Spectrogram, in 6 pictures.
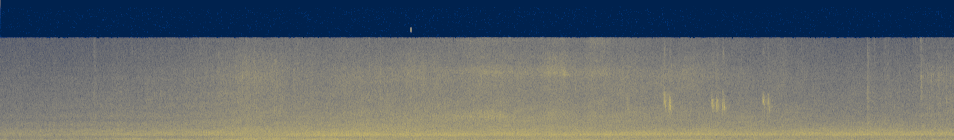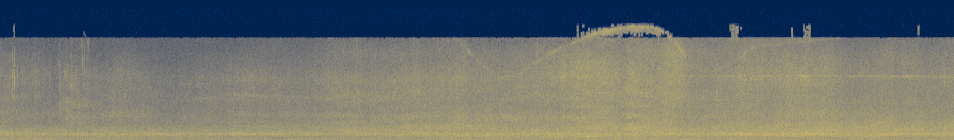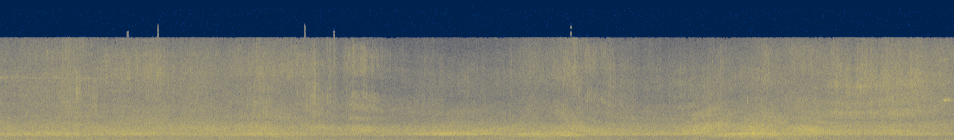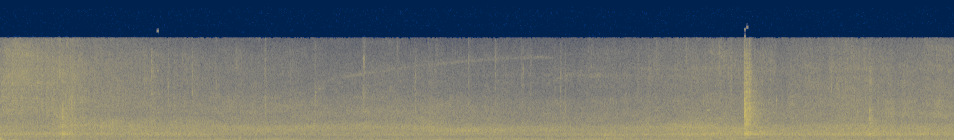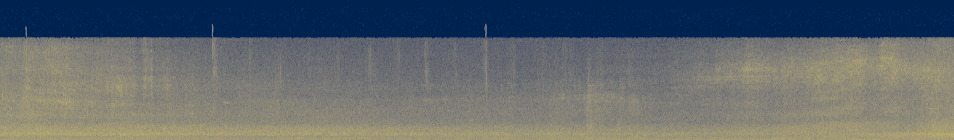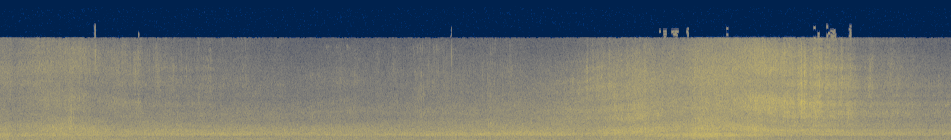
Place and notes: The Drive Moor Place Woodlands Oaklands Avenue Oaklands Grandstand Road Town Moor
By the gate
that sounds the runners passing by
In a puddle
grey leaves slowly turning to soil
A gull performs its rain dance
tricking worms to the surface
Traffic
